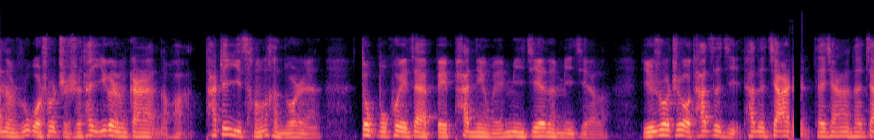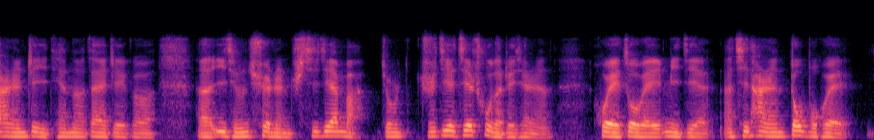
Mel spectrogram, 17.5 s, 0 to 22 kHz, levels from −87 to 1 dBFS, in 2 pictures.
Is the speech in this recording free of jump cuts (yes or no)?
yes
